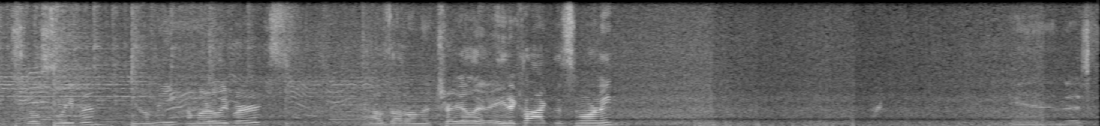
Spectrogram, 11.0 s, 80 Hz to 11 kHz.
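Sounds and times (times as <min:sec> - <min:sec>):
creek water rushing over rocks: 0:00.0 - 0:11.0.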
